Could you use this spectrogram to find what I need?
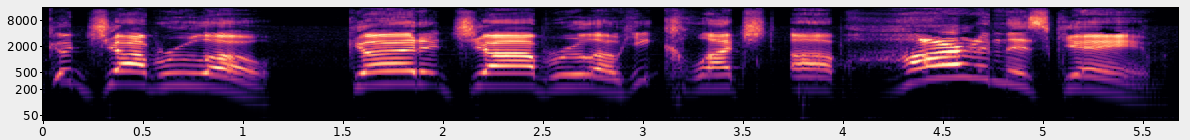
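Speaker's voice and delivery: high, loud congratulations; loud post-win excitement; elated praise. Real, not acted. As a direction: cheer on the winner, stretching the words. Praising self after win.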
